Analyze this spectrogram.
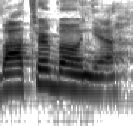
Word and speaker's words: Baterbonia: name I'm not even going to try to pronounce tell everyone at home what your last name is B Bonia B Bonia you got that see I could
